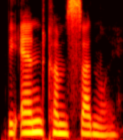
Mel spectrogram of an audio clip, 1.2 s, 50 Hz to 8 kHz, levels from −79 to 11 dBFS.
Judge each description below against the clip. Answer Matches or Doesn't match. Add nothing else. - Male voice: Doesn't match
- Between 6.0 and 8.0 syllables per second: Matches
